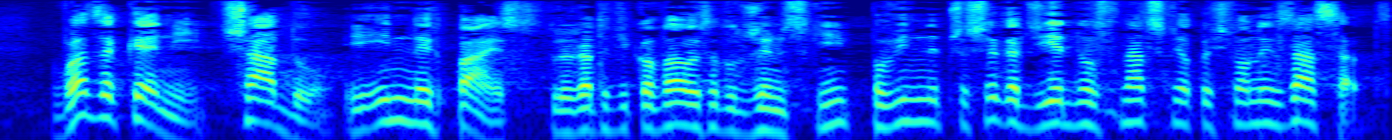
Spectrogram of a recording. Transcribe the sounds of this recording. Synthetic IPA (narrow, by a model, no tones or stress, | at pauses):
vwad̪zɛkɛɲḭtt͡ʂad̪ṵiinːɘxpa̰j̃st̪kt̪uɾɛɾat̪ɘfʲikɔvawɘst̪at̪uzʐɘmskʲipɔvʲinːɘpʂɛsʂɛɡat͡ɕjɛd̪nɔznat͡ʂɲɛɔkɾɛɕlɔnɘɣzasa̰t̪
